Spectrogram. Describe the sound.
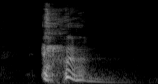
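Throat clearing from a tickle in the throat: a short, rough voiced burst with a second quick push, then a falling rasp that trails off into quiet.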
